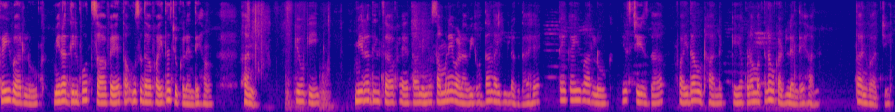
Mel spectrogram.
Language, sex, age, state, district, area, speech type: Punjabi, female, 30-45, Punjab, Patiala, urban, spontaneous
